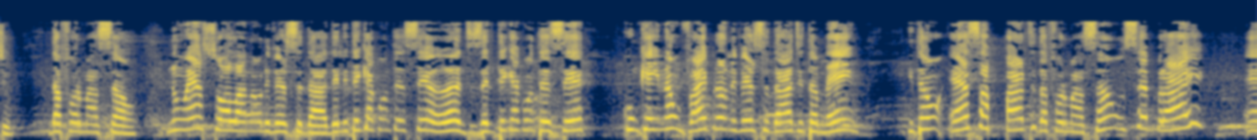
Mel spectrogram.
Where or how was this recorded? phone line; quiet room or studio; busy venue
busy venue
